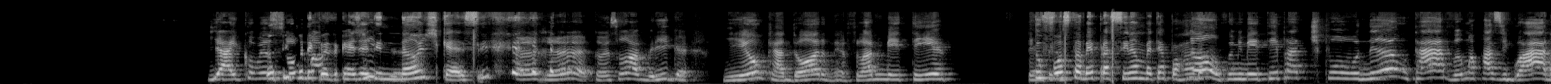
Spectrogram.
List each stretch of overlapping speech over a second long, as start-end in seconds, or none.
2.7-4.1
